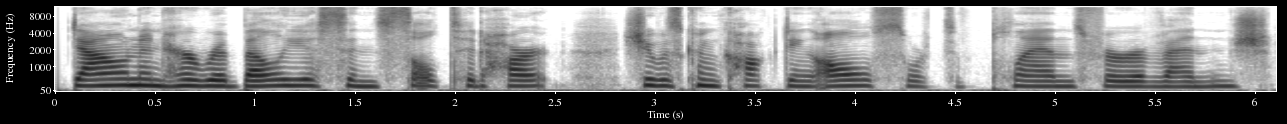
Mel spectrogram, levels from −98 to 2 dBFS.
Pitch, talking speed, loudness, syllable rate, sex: 215 Hz, 145 wpm, -19 LUFS, 4.1 syllables/s, female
